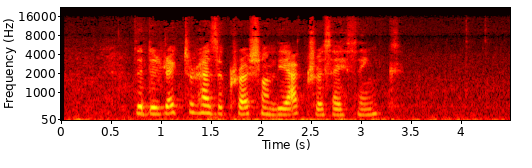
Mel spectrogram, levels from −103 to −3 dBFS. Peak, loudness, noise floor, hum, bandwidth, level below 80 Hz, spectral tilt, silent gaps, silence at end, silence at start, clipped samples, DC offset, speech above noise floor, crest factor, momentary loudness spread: -14 dBFS; -35 LUFS; -59 dBFS; none; 16.5 kHz; -60 dBFS; -2 dB/octave; none; 0.05 s; 0.05 s; under 0.1%; under 0.1%; 23 dB; 24 dB; 18 LU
